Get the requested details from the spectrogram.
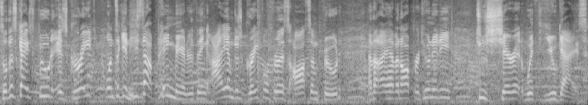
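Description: A man's raised, projected voice at a very fast pace, dry with no echo, over clear music in the background. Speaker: travel food vlogger. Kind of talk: casual vlog chat. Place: market. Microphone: phone near.

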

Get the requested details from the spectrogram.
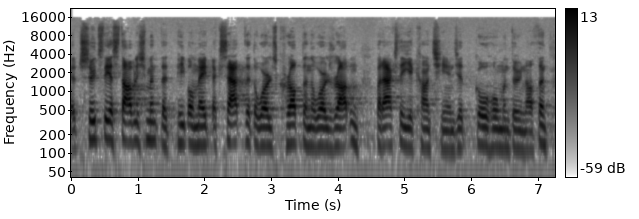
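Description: A man with a Northern Irish accent talks at a fairly quick pace with hardly any pauses and fairly even intonation. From Northern Ireland. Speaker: local politician and activist. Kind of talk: political speech. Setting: stage with audience. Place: hall. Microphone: podium.

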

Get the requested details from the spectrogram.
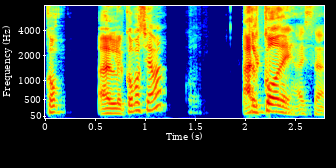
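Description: With lively intonation, a man talks while the background stays quiet. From Mexico, Jalisco (Tepatitlán); Jalisco, Mexico. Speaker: TV news reporter. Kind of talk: interview. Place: studio. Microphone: studio mic.

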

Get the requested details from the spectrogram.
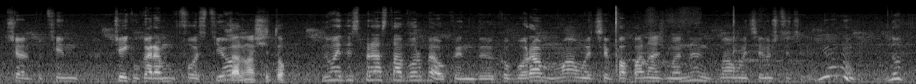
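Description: A man's moderately paced speech with ordinary pitch variation over noticeable background noise. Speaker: interviewee. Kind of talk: interview answer. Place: stadium.

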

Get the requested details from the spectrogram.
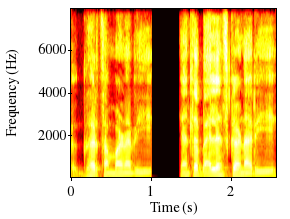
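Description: In a plain, everyday voice, a man speaks at a medium pitch. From Vidarbha, Maharashtra (Khamgaon). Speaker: novelist and professor. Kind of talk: radio interview. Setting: radio studio.

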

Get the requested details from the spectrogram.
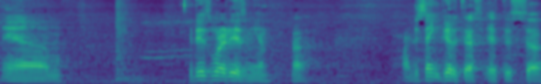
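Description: With light noise behind him, a man speaks fairly quickly, and his pitch varies ordinarily. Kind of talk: casual vlog chat. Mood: self-deprecating, relaxed. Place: garage. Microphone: phone near.

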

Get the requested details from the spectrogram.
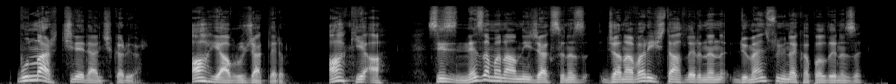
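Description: A plain, everyday voice with lively intonation comes through a very clean recording with a silent background and a dry, close sound with no echo. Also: man, medium pitch for a man, moderate pace. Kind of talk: period newspaper column read aloud.

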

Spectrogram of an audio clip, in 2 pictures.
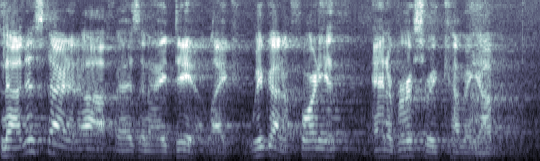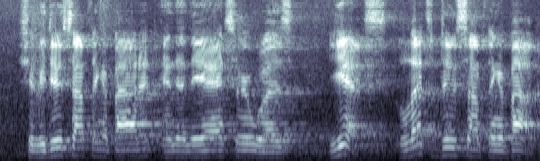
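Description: A man speaks at a moderate pace with ordinary pitch variation. Audible room echo and light background noise surround him. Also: medium pitch for a man. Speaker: school principal. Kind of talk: ceremony emcee. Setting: stage with audience. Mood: warm, proud. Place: hall.

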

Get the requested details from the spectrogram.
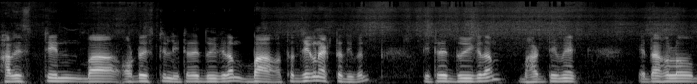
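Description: A man with a bright, sharp tone and fairly high pitch keeps his intonation fairly even. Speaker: orchard owner and YouTuber. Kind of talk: garden walkthrough tutorial. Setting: outdoors in orchard.

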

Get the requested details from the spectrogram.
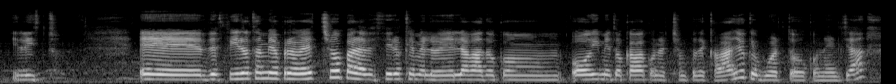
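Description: A woman has a normal speaking voice with a fairly high pitch. She keeps a moderate pace and fairly even intonation. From Spain. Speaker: beauty vlogger. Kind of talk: product review tutorial. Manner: casual and chatty. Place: home room. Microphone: webcam.

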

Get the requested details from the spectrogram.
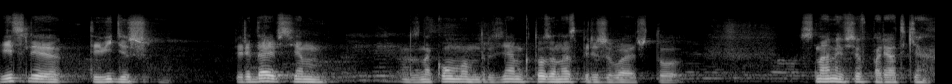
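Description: A man's monotone, flat delivery at a very slow pace, with long, frequent pauses and light background noise. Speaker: interviewee. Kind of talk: interview answer. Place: hall. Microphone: handheld.

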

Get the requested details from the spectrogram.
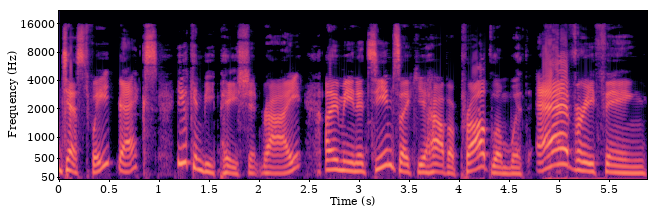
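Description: A put-on character voice that sounds female, medium in pitch, runs at a moderate pace with hardly any pauses on a very clean recording with a silent background. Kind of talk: sarcastic, teasing. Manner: sarcastic.

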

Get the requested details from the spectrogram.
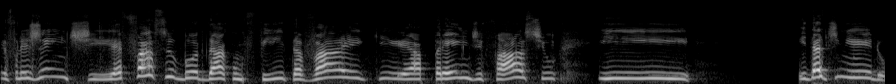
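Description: A woman speaks very slowly at a high pitch with ordinary pitch variation. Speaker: embroidery teacher. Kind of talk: interview and craft tutorial. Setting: studio. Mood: warm, animated storytelling. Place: studio. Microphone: headset.

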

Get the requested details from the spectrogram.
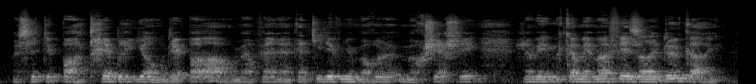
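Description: Over light background noise and audible room echo, a man talks at a moderate pace with fairly even intonation. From Lausanne, Switzerland. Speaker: hunter. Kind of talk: interview answer. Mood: calm reminiscing. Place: home room.

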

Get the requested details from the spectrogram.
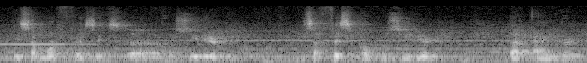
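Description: A man speaking at a fairly slow pace over clear music in the background. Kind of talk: demonstration explanation to camera. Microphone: phone near.

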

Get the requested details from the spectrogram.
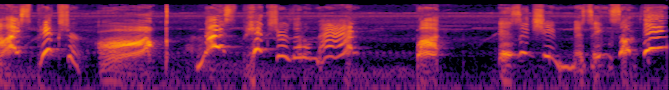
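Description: This cartoonish character voice is extremely high and playful, moving at a fairly slow pace. Long pauses come often. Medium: puppet. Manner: exuberant, playful.

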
